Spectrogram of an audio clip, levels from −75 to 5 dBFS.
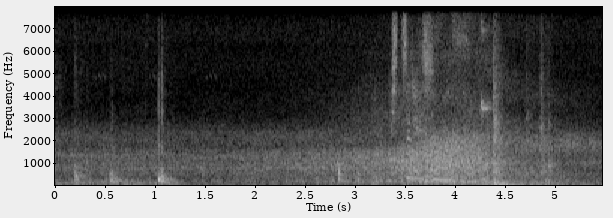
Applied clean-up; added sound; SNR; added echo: none; Cricket; -3 dB; none.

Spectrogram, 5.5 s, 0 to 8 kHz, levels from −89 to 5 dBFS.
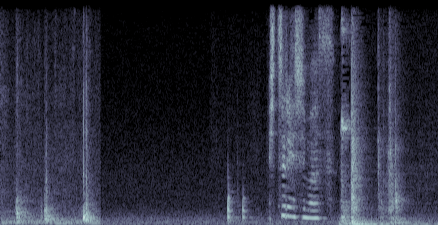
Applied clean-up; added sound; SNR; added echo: none; none; none; none.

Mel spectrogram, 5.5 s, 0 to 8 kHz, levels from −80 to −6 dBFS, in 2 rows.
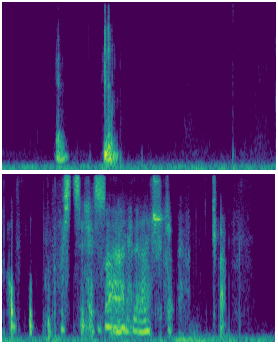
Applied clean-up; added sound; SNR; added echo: neural diffusion model UNIVERSE++.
